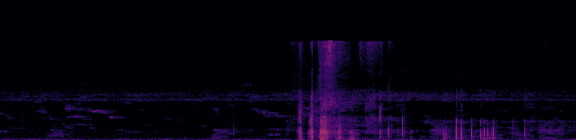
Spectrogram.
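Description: A bleating animal call about halfway through, pulsing and breaking off, with a second pulsing stretch near the end, over near-silent outdoor background.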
